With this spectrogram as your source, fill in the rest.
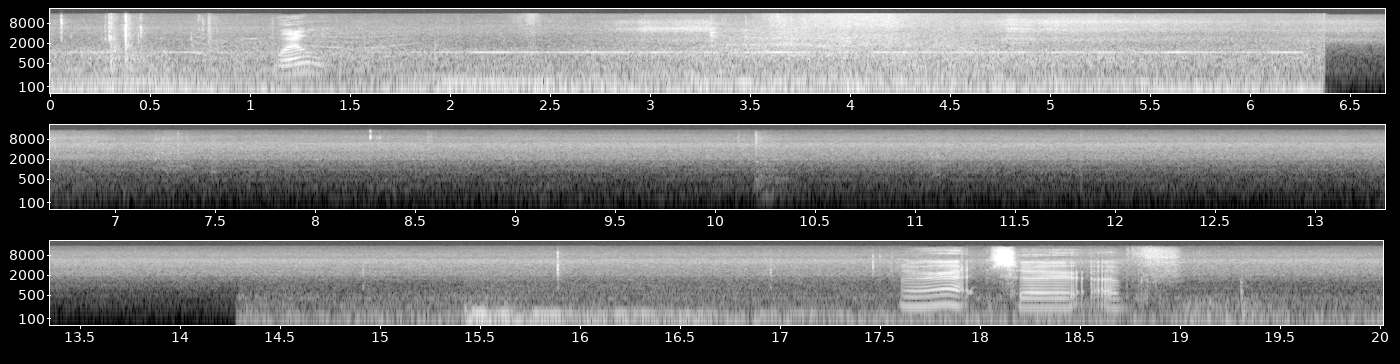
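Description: A young woman talks into a microphone with animation.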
